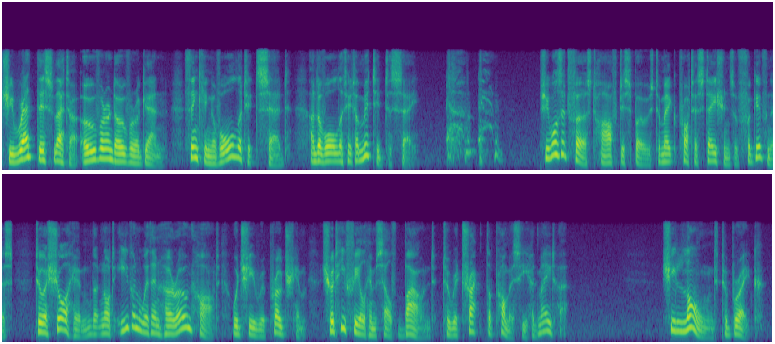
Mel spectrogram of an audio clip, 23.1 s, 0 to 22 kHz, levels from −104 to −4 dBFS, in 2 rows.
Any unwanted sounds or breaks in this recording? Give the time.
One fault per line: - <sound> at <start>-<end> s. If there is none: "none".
- cough at 6.7-7.5 s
